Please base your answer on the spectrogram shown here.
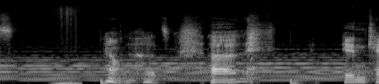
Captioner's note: laughs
